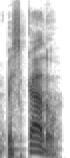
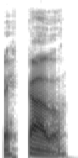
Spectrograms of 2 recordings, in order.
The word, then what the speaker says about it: pescado: Así que en estas zonas no se come pescado, se come pescado.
